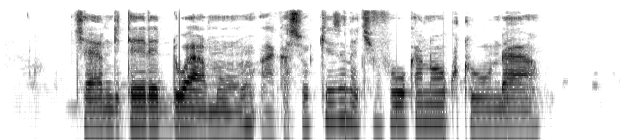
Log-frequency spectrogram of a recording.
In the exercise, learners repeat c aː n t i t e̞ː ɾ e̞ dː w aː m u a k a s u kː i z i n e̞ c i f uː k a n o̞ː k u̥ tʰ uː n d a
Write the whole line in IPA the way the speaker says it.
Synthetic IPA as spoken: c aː n d i t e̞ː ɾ e̞ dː w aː m u a k a s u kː i z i n e̞ c i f uː k a n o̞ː k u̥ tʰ uː n d a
